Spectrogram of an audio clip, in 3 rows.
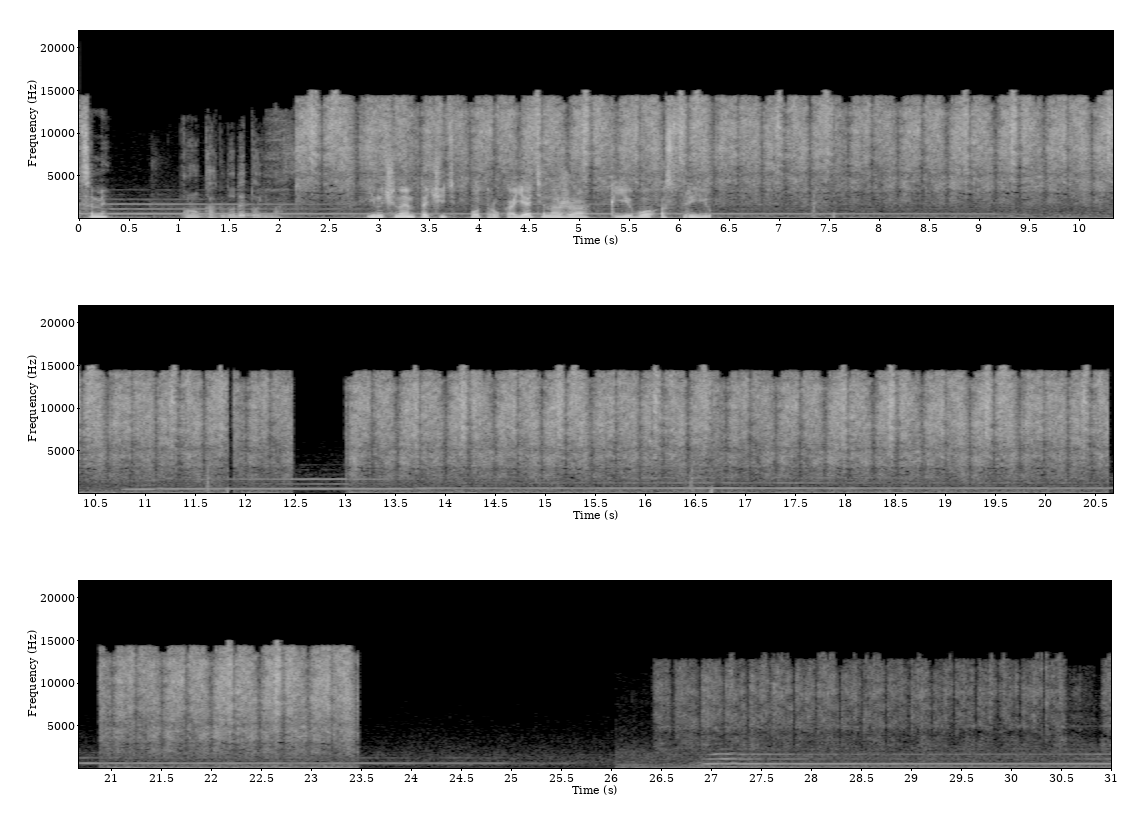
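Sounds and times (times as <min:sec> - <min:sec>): knife scraping on whetstone: 0:02.2 - 0:12.4.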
